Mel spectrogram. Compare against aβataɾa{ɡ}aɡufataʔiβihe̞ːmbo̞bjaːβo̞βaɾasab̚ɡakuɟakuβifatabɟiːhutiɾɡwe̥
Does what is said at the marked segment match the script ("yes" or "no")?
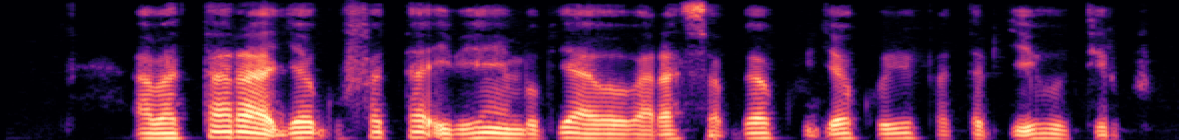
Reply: no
